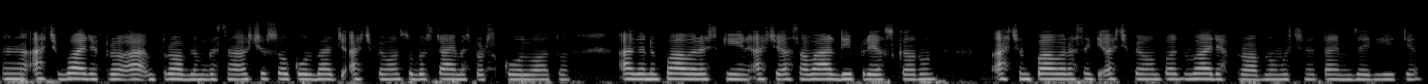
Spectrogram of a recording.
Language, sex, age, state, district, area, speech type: Kashmiri, female, 30-45, Jammu and Kashmir, Srinagar, urban, spontaneous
